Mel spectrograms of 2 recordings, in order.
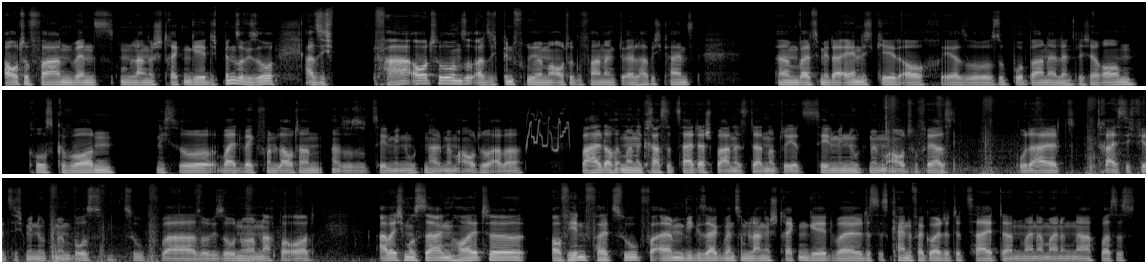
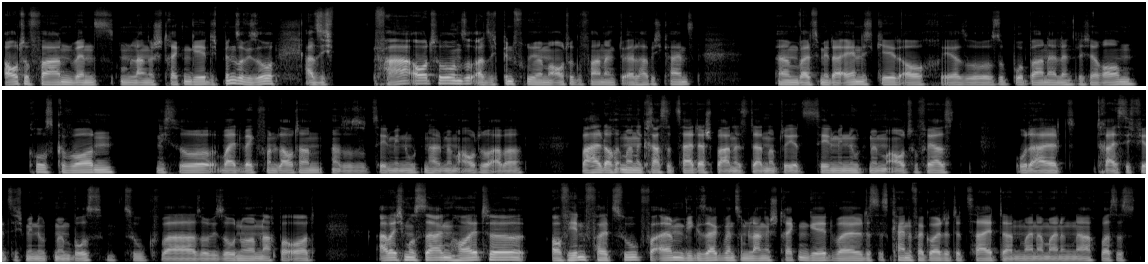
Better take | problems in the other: second | phone ringing; faint; at 17 s; peak 10 dB below the speech // footsteps; noticeable; from 20 to 27 s; peak 9 dB below the speech

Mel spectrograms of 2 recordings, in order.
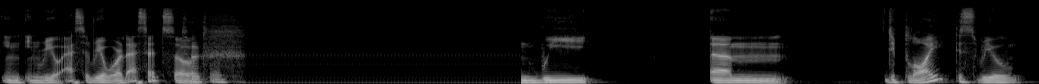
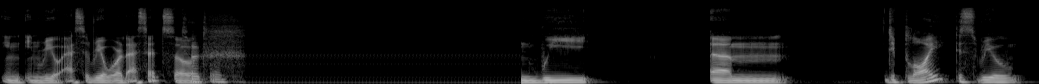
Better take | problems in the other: neither | audio freezing; at 2.5 s for 2.5 s; the same in both

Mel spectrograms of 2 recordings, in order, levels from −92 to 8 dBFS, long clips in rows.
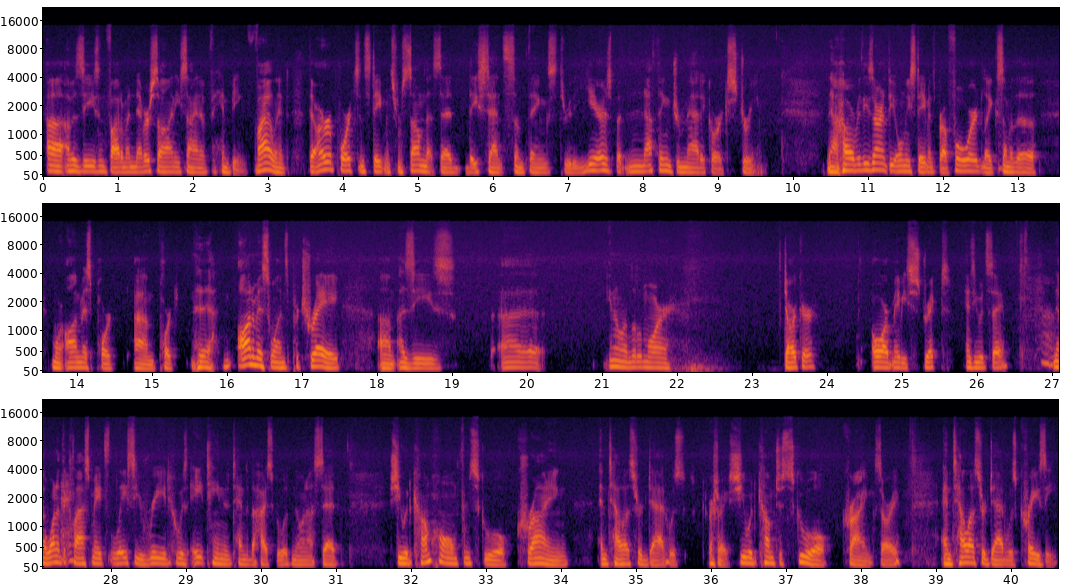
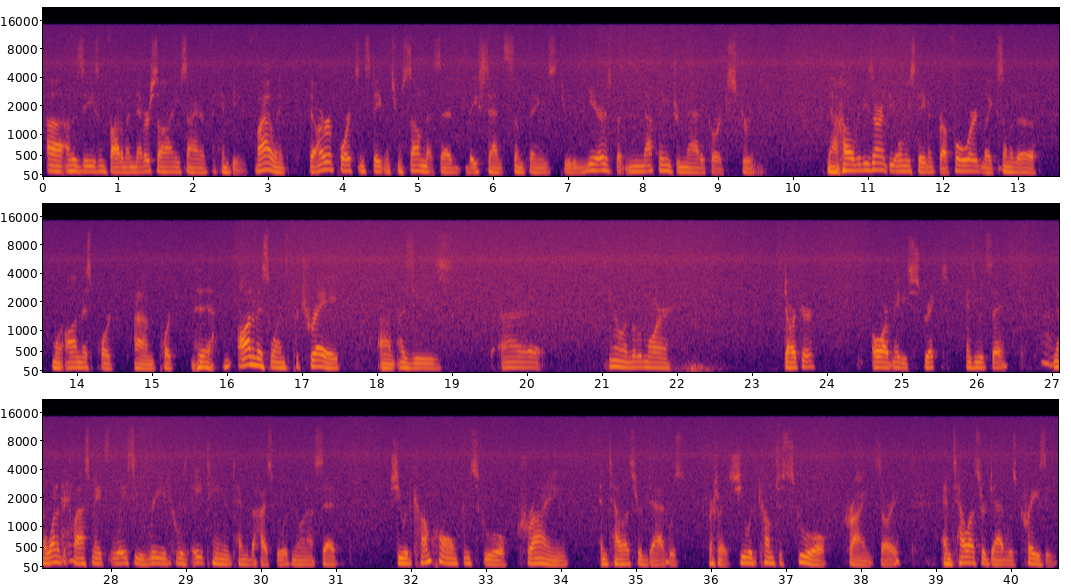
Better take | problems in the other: first | hiss; loud; throughout; 8 dB below the speech; faint in the first

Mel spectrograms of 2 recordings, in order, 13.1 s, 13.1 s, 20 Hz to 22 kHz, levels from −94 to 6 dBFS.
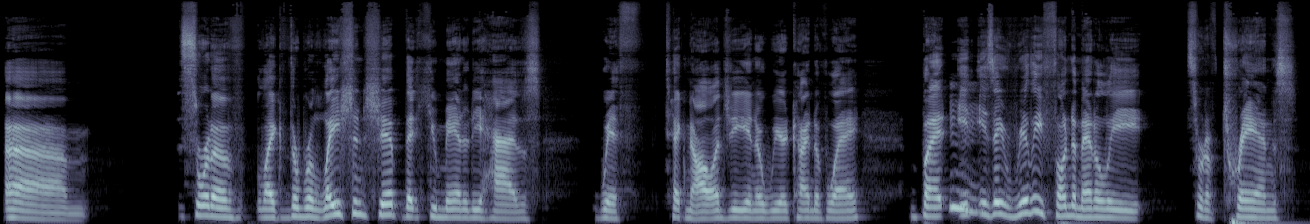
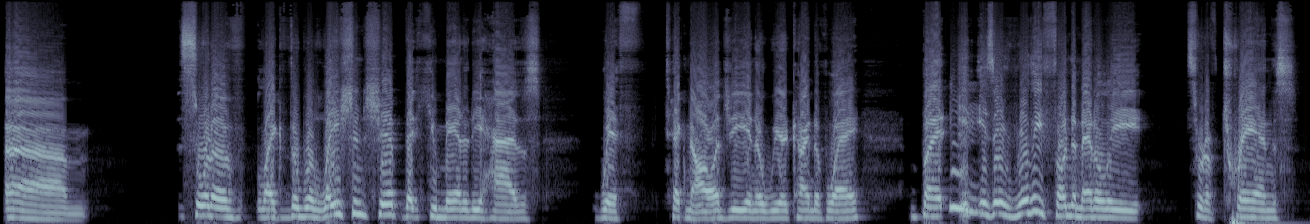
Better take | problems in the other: first | distortion; heavy; 15% of the sound clipped

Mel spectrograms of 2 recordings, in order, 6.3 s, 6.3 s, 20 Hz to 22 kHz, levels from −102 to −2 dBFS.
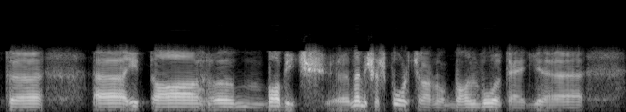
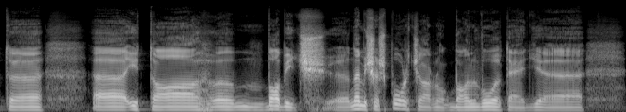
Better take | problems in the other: second | phone-call audio; poor line; nothing above 3.5 kHz

